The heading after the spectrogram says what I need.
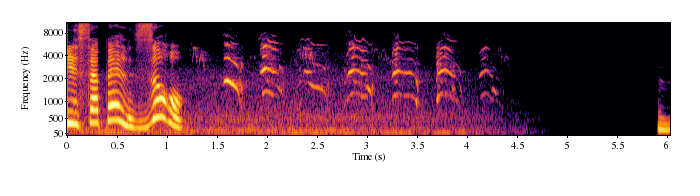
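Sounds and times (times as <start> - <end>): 
speech: 0.0 - 1.4
dog whimpering and yipping: 1.5 - 4.4.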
